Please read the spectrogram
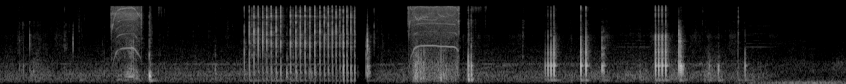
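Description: Cordless drill run in three short bursts into the corner of a small wooden frame, the middle burst a fast ratcheting clatter and the last a steady motor whine. A few sharp knocks of wood being handled follow.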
